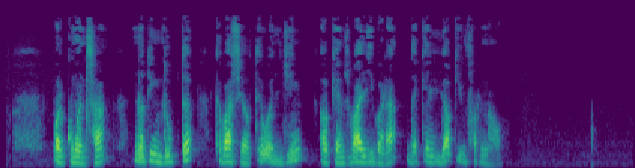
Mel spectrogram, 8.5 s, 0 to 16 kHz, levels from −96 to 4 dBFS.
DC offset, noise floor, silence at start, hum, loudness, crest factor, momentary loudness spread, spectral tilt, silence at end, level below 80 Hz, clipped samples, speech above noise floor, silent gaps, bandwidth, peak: under 0.1%; -79 dBFS; 0.7 s; none; -25 LUFS; 22 dB; 15 LU; -6.5 dB/octave; 1.85 s; -76 dBFS; under 0.1%; 55 dB; none; 11 kHz; -4 dBFS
